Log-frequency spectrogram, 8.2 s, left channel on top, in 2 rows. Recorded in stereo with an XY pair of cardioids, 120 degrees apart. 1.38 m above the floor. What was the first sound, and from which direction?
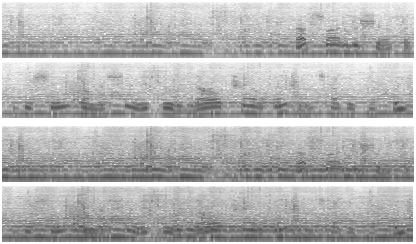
An insect, 50° right.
